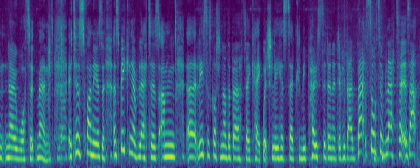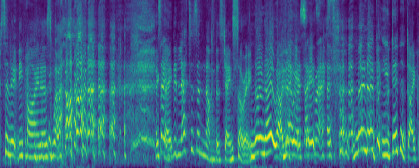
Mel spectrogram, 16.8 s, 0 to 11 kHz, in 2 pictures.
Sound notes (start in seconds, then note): 9.0 laughs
